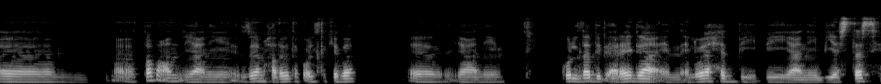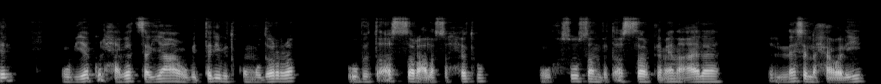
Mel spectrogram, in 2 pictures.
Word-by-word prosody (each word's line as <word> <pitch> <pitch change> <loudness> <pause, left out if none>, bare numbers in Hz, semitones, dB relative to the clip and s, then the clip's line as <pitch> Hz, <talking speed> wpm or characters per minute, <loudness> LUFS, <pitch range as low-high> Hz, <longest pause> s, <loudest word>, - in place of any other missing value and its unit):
آمم، 120 -3 -4 0.3
آآ، 120 - -6
طبعًا 150 +2 -1
يعني 115 -1 -4
زي 135 +5 -1
ما 145 - -9
حضرتك 135 -2 -2
قُلت 125 - -4
كده 135 +2 -1 0.5
آآ 120 -1 -4
يعني 115 0 -6 0.6
كل 145 -1 +1
ده 150 +1 +5
بيبقى 130 -3 0
راجع 140 -1 +4
إن 110 -1 -11
الواحد 135 0 0
بي - - -13
بي 110 0 -8
يعني 110 0 -2
بيستسهل 150 +9 +1 0.5
وبياكُل 115 +6 0
حاجات 145 0 +1
سريعة 140 +3 +3
وبالتالي 135 +3 0
بتكون 120 -3 -7
مُضرّة 135 +6 +3 0.5
وبتأثّر - - +2
على - - +4
صحّته 135 +2 -3 0.5
وخصوصًا 140 -2 -2
بتأثّر 130 -1 +2
كمان - - -1
على 125 0 +4 0.5
الناس - - -2
اللي - - -1
حواليه. 140 +6 +2
125 Hz, 125 wpm, -25 LUFS, 115-140 Hz, 0.6 s, ده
